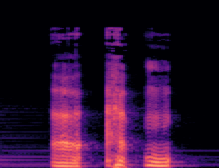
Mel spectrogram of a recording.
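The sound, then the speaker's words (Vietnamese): A voice imitates a heavyset man clearing his throat with three short, gruff, voiced bursts, the middle one briefest, alone in silence. “Thầy Tư Mập hắng giọng, rồi quay mặt đi né tránh ánh mắt của con trai”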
